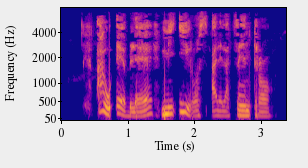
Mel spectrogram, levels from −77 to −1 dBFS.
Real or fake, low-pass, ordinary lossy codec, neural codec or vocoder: real; 7.2 kHz; MP3, 32 kbps; none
